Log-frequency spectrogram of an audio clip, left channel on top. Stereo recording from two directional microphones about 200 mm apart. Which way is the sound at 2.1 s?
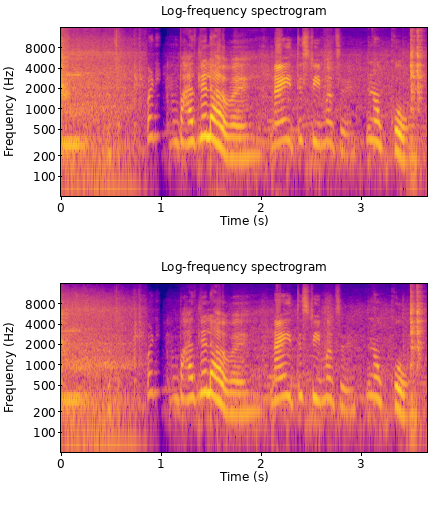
35° right (ahead or behind).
